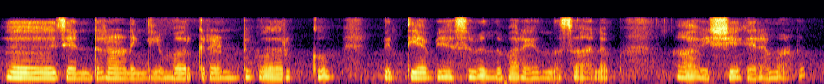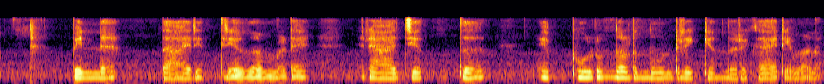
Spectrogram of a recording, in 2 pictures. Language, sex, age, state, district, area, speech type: Malayalam, female, 18-30, Kerala, Thrissur, urban, spontaneous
